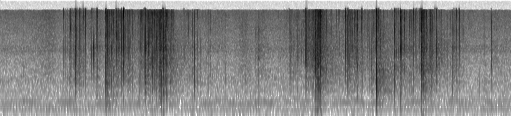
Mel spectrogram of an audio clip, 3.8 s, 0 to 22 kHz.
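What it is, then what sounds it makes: Crisp-crusted sourdough loaf. A round baked sourdough loaf about 20 cm across, with a floured, scored, hard crackly crust, is held in both hands over a wire cooling rack while fingertips and thumbs squeeze and press the crust. Dry, bright crackles and crunches come in two bursts of rapid snaps separated by a brief pause, each snap dying away almost instantly with no low rumble.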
